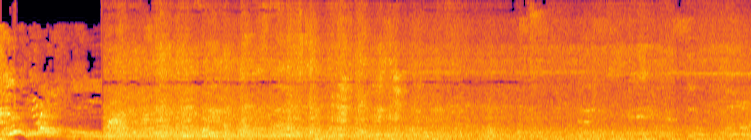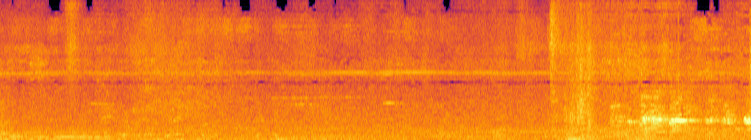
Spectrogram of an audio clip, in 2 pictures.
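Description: A subway train rumbles loudly along the tracks.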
